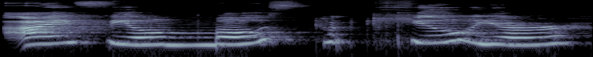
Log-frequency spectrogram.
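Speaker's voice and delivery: high, loud, slow wail; alarmed girl, pitched high; gasped. A narrator's reading. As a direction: draw it out high, as if unwell. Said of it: "gasped Violet".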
